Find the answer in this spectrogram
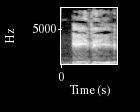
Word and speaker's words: EDI: are you named Edie Edie is the phonetic pronunciation of EDI that is an acronym for enhanced defense intelligence I thought it stood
